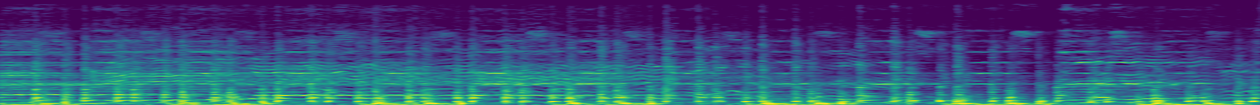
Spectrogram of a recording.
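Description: Street procession band playing: bass drums and side drums beat a steady rhythm of about two heavy beats a second, with a melody carried over them.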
